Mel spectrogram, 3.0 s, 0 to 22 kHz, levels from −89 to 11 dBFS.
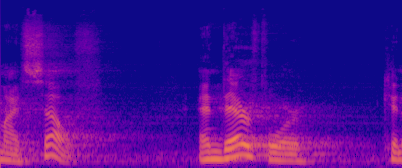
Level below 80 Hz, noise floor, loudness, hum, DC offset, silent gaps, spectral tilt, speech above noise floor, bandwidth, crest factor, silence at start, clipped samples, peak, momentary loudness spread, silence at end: -72 dBFS; -59 dBFS; -30 LUFS; none; under 0.1%; none; -6.5 dB/octave; 30 dB; 14.5 kHz; 20 dB; 0 s; under 0.1%; -12 dBFS; 21 LU; 0 s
